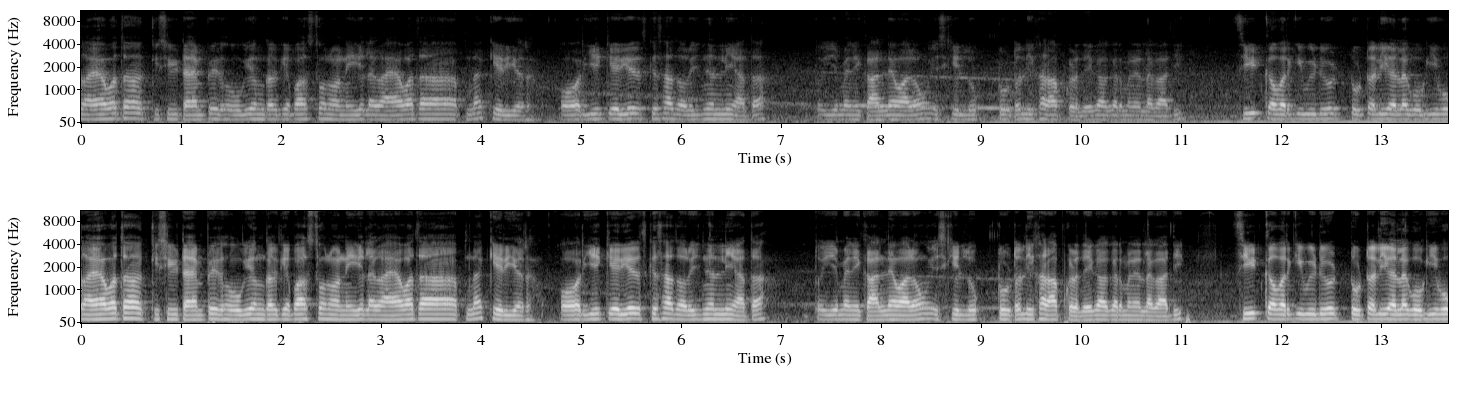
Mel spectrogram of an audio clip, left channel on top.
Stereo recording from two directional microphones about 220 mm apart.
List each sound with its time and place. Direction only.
0.0 s speech: 40° right (ahead or behind)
